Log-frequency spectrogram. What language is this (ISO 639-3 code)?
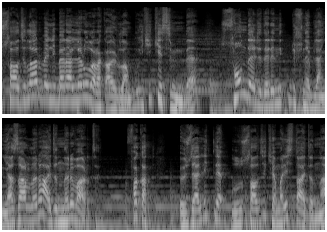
tur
